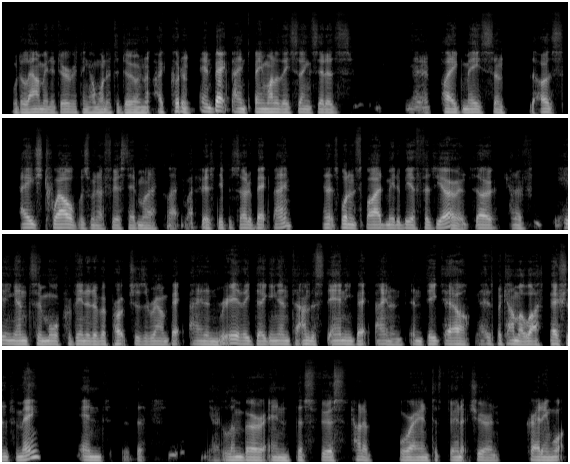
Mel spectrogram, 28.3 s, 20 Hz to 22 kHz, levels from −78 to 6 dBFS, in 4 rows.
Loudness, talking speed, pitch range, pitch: -28 LUFS, 210 wpm, 100-110 Hz, 105 Hz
